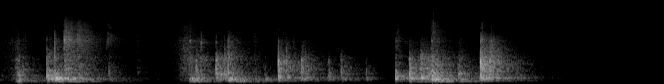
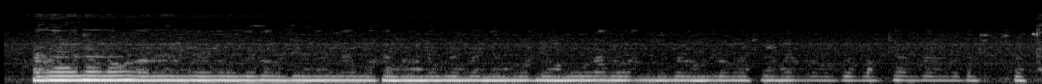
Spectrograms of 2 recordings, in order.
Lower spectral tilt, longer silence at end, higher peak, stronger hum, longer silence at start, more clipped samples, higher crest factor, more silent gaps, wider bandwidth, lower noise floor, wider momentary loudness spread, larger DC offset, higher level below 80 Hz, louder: second, -6 dB/octave vs -10.5 dB/octave; first, 1.4 s vs 0.1 s; second, -10 dBFS vs 0 dBFS; neither; second, 0.1 s vs 0.35 s; neither; first, 26 dB vs 14 dB; neither; first, 12 kHz vs 5.2 kHz; first, -64 dBFS vs -35 dBFS; second, 19 LU vs 24 LU; neither; second, -80 dBFS vs -46 dBFS; second, -33 LUFS vs -15 LUFS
